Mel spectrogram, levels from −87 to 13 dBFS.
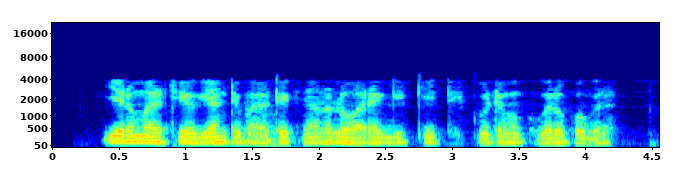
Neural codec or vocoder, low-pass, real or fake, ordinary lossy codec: vocoder, 44.1 kHz, 128 mel bands, Pupu-Vocoder; 19.8 kHz; fake; AAC, 16 kbps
